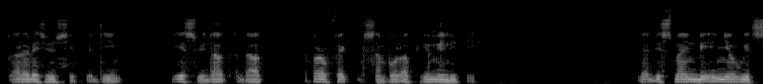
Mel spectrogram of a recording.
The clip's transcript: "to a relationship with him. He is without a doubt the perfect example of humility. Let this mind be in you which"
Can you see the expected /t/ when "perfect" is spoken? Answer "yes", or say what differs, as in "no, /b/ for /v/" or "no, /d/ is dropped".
yes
